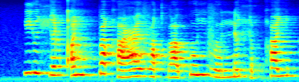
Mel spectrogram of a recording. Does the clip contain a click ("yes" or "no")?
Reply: no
